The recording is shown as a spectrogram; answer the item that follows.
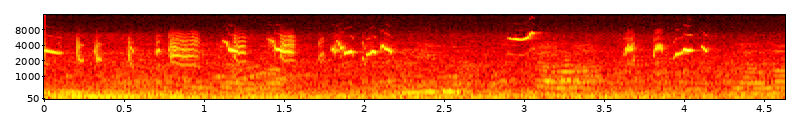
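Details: A Mountain white-eye housed at a small shop gives varied bright chirps and short twittering bursts, some sliding upward, in irregular spurts separated by short pauses.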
